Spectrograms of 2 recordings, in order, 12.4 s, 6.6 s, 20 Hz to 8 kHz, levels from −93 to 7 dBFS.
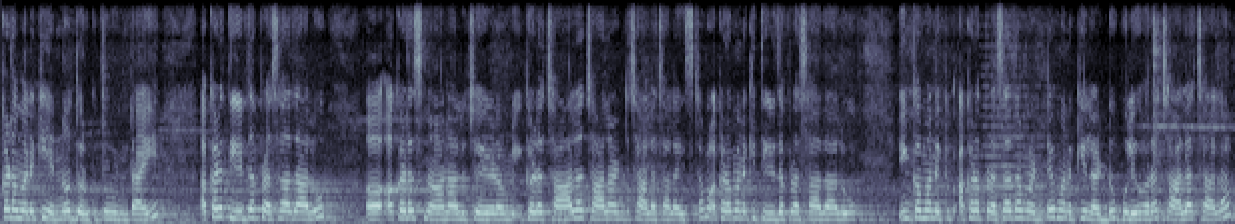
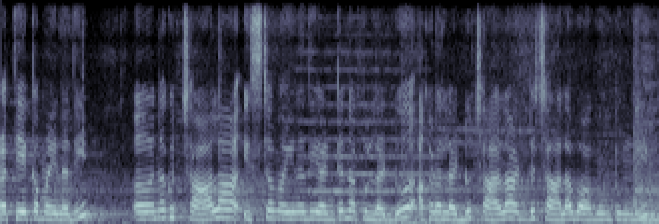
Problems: none marked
